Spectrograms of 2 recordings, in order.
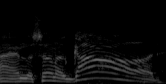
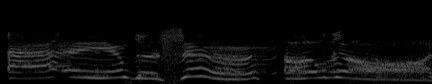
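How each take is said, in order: First: It is said at normal pace and volume. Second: It is said more slowly than before.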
